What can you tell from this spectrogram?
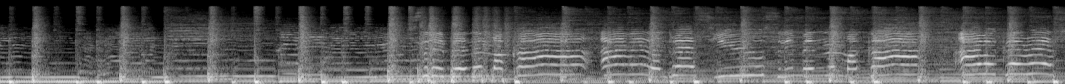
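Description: A woman singing into a microphone from a lyric sheet over a rock accompaniment with drums and guitar. The first few seconds are instrumental with a steady drum beat, and the voice comes in about four seconds in, with long held notes that waver in pitch.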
